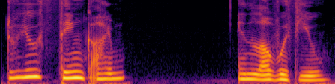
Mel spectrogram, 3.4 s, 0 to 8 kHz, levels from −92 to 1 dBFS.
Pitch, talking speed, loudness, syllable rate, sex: 190 Hz, 125 wpm, -15 LUFS, 3.8 syllables/s, female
